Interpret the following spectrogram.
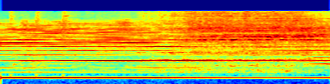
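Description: Amplified electric guitar holding one steady, buzzing drone through the amp, unchanging for the whole stretch, with no drums yet.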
